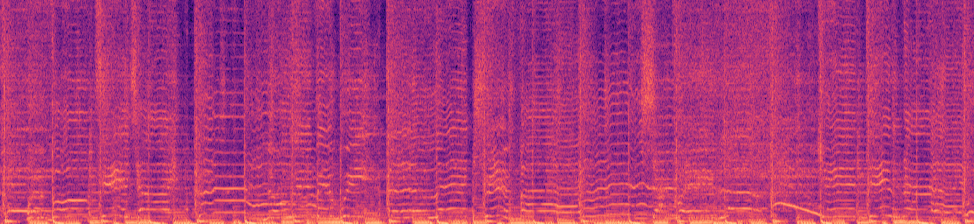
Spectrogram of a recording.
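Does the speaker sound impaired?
No.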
